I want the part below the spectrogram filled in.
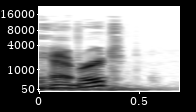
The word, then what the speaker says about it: Hebert: But he wasn't French either, and he actually grew up with it being pronounced Guy Hebert.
